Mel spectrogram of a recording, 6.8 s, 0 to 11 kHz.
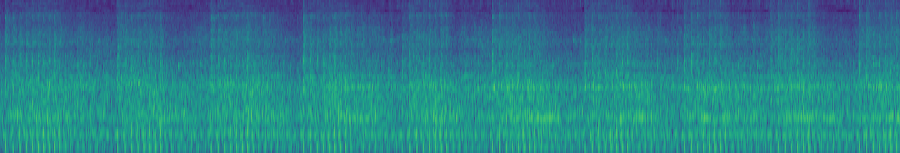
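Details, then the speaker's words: Briggs & Stratton engine on a Trim Rite Lawn Keeper edger, running with air filter and cleaner housing removed at about half choke, surges badly, speed rising and falling about 1.5 times a second; owner suspects lean running, smoothing only with choke almost fully closed. "Alright guys, as you can hear, it's surging real bad. Sounds like it's running a little lean, because I had to close the choke all the way almost shut to get it to smooth out, but I don't have the air filter and stuff on it."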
